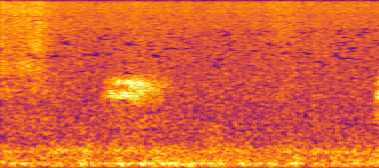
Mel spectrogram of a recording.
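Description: Near silence: quiet room tone, with one faint, short bird call a little under a second in.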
